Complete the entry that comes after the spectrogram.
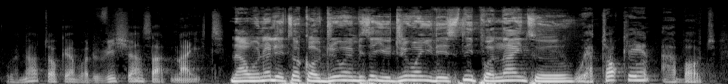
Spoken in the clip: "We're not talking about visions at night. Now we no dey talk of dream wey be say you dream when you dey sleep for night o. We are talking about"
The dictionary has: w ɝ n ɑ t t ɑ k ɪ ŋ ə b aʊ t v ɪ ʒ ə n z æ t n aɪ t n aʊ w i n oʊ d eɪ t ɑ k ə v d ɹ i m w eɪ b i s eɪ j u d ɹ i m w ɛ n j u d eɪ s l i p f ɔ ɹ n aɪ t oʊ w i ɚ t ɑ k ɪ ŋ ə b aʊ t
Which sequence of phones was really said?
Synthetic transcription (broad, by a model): w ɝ n ɑ t t ɑ k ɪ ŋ ə b aʊ t v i ʃ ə n s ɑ t n aɪ t n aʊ w i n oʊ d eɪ t ɑ k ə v d ɹ i m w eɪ b i s eɪ j u d ɹ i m w ɛ n j u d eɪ s l i p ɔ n n aɪ t oʊ w i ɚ t ɑ k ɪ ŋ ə b aʊ t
